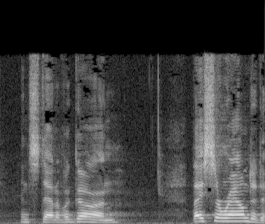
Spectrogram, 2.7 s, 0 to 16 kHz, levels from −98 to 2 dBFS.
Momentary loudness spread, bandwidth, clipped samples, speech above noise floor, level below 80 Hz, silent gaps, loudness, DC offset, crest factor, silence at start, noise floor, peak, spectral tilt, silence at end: 9 LU; 13 kHz; under 0.1%; 28 dB; -56 dBFS; none; -18 LUFS; under 0.1%; 18 dB; 0.2 s; -46 dBFS; -2 dBFS; -2 dB/octave; 0 s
